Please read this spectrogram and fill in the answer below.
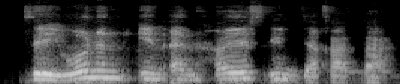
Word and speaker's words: wonen: Yang ditutup itu bacanya pendek, yang panjang itu yang tidak ditutup oleh huruf mati, jadi won't, stamnya won't, jadi tambah TC, won't in a house in Jakarta.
